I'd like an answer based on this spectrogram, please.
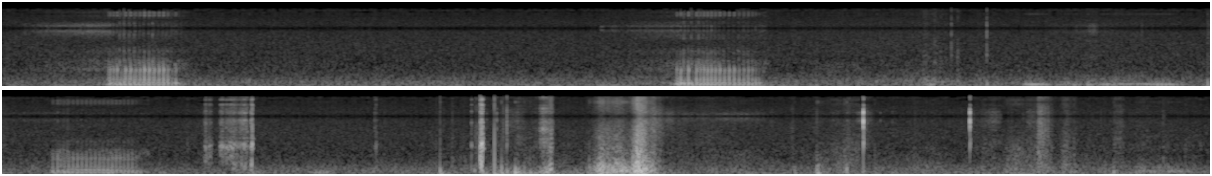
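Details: Sleeping pug dog snoring: two short, low rasping snores about three seconds apart, then a scatter of sharper clicks and scuffling noises in a quiet indoor space.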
